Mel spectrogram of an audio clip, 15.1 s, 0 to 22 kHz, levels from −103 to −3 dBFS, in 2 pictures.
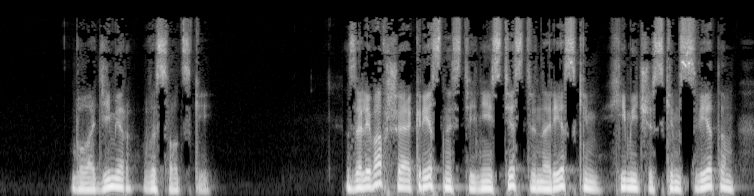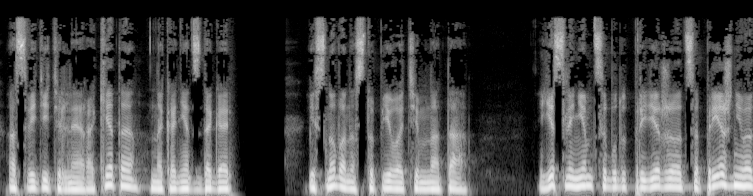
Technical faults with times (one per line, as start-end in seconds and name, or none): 9.83-10.40 long network dropout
